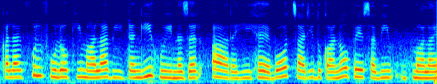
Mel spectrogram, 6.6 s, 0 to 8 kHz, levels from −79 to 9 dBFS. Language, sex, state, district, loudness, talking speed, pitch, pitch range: Hindi, female, Rajasthan, Jaipur, -13 LUFS, 165 wpm, 240 Hz, 230-260 Hz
